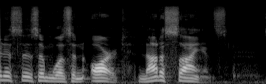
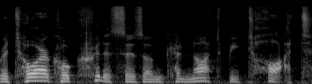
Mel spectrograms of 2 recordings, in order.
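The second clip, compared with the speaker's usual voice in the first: grandly pompous, hushed pronouncement; 2 semitones lower, 6 dB quieter than usual. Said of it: "in a real pompous sort of fashion".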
